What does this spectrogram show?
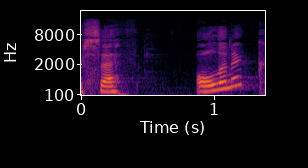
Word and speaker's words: Seth Olenek: Funny Business is a coffee table book by the photographer Seth Olenek.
